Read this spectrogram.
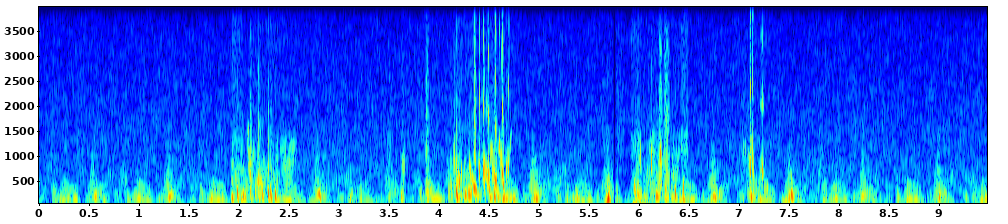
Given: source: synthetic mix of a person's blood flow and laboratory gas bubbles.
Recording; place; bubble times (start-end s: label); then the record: Doppler ultrasound of blood flow; precordium
1.91-2.57 s: bubbles
3.61-3.67 s: bubbles
3.85-3.94 s: bubbles
4.05-4.74 s: bubbles
5.92-6.50 s: bubbles
7.00-7.33 s: bubbles
From the record:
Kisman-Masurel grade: 223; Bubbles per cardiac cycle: several, 3 to 8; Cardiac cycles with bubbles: 10 to 50%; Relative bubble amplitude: loud (0.450 to 0.775); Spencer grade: 2 (many but less than half of the cardiac periods contain bubble signals, singularly or in groups); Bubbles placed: anywhere in the cardiac cycle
